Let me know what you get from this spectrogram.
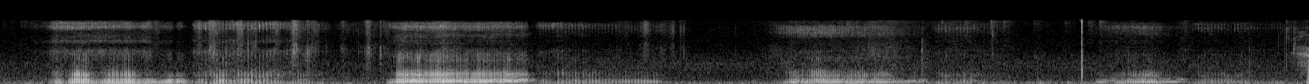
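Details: Dog asleep and snoring steadily, deep rasping snores coming in slow waves every few seconds with a fluttering, purring texture, each one swelling and trailing off.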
